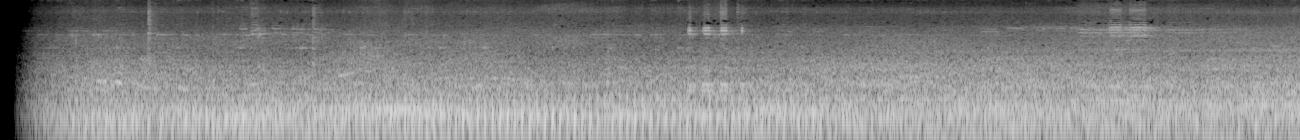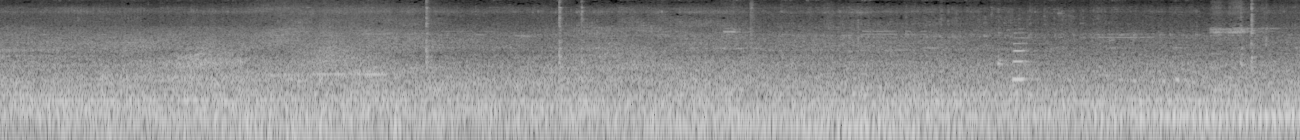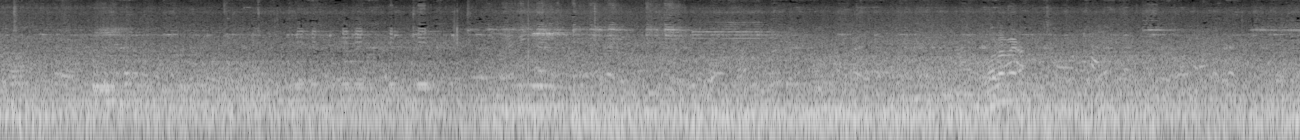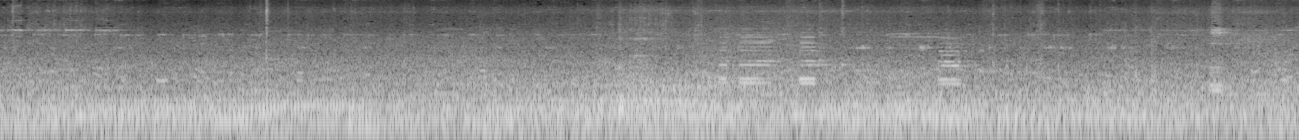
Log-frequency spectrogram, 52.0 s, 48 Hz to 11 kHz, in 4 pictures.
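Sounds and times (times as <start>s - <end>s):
city road traffic: 0.2s - 51.9s
car horn toots: 23.0s - 23.4s, 46.1s - 49.0s, 50.9s - 51.5s.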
